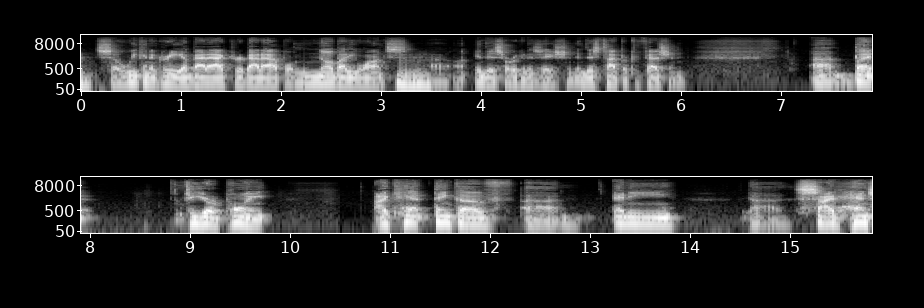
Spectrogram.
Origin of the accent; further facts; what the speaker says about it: Lima, Peru; moved away; I was born and raised in Lima, Peru, and soccer's my life.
